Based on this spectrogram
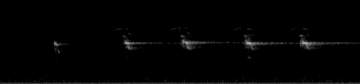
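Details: Lesser spotted eagle chick at a nest in a spruce in Latvia, filmed by a live nest camera at 12:25 pm on 2 August 2020 as a vole is brought in; five sharp high piping notes, spaced about every half second.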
